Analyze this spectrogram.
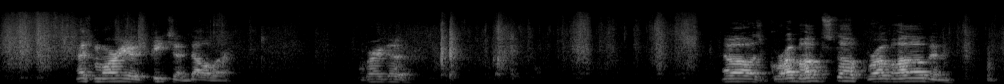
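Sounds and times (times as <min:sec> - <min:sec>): plastic cover rustling and crinkling: 0:00.0 - 0:10.0.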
